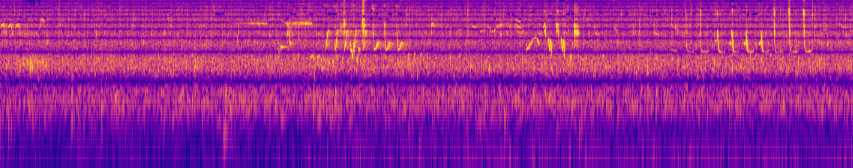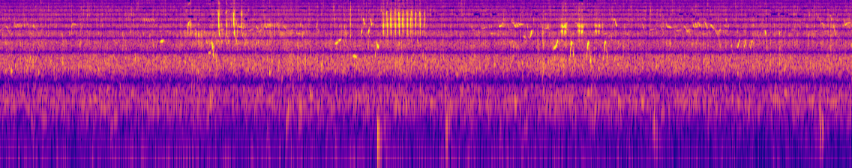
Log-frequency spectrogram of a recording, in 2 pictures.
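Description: Forest ambience: small songbirds singing in about five short bouts of rapid repeated chirps, over a steady rushing hiss.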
